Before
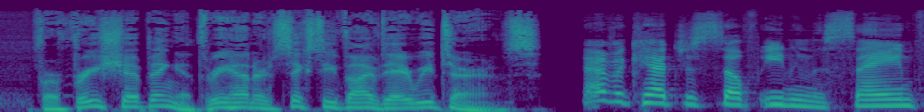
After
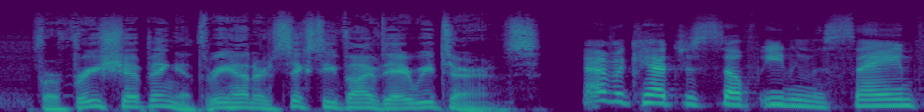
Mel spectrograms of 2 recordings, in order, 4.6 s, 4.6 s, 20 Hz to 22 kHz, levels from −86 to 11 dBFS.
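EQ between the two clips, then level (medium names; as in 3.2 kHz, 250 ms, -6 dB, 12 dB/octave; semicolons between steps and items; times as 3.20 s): high-pass 71 Hz; dynamic bell 2 kHz, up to +7 dB, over -50 dBFS, Q 4.8; distance through air 60 m; -3.0 dB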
